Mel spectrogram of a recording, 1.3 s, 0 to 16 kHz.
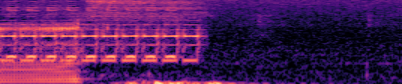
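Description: A video game telephone in Persona 4 Golden gives one short electronic ring, a clean tonal burst that cuts off quickly, followed by faint low rumble and quiet room noise.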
